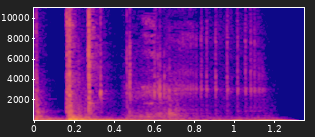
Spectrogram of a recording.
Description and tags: Door Close 01
Office door. Recorded with Zoom H4n.
close, Door, field-recording, handle, open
